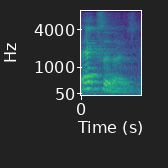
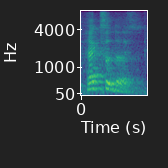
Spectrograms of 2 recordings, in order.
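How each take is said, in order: First: The word begins with a bare vowel sound. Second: The word begins with an h sound. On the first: "you have the smooth breathing, so it's exodose" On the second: "If you if it was a rough breathing, how would you pronounce that?"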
